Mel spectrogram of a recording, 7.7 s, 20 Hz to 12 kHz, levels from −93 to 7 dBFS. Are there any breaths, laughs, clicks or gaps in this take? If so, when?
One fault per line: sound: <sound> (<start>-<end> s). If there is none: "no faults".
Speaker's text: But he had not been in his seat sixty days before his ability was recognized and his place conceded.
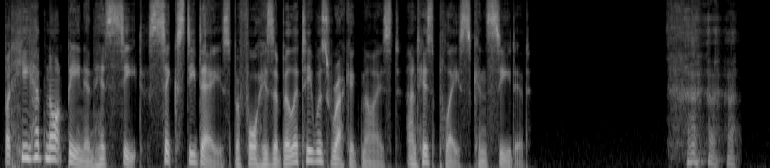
sound: laugh (6.7-7.4 s)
